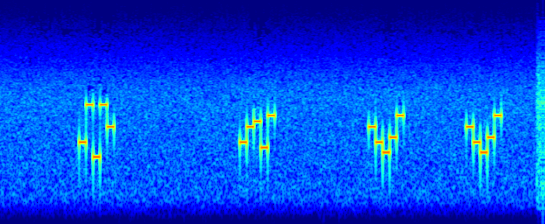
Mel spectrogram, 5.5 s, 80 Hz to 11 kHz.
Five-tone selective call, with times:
0.8-1.2 44117
2.4-2.8 47839
3.7-4.1 74259
4.7-5.0 74259

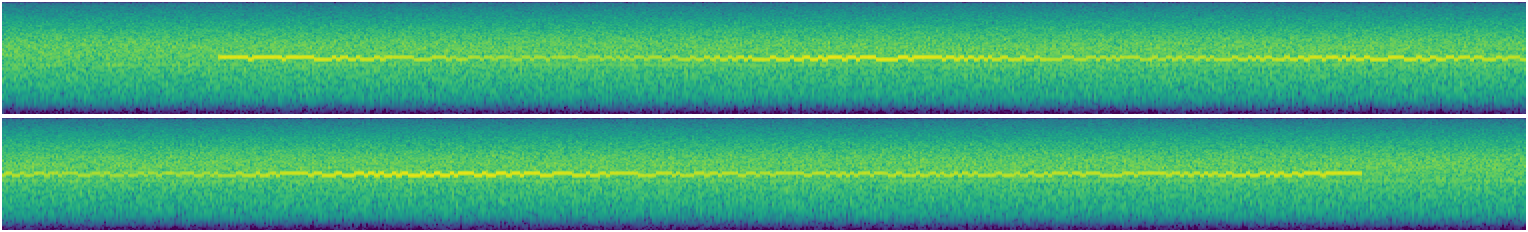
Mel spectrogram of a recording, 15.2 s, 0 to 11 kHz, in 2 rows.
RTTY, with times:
2.1-3.4 OZ0CYU
3.5-3.9 DE
4.0-5.0 G5JS
5.2-5.7 TNX
5.8-6.3 FER
6.5-7.0 QSO
7.2-8.2 PAUL,
8.3-8.8 73
9.0-9.6 AND
9.8-10.5 GL.
10.6-12.1 OZ0CYU
12.3-12.6 DE
12.8-13.8 G5JS
13.9-14.3 SK

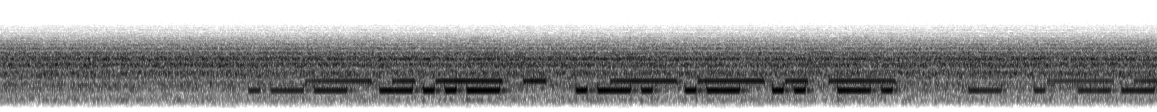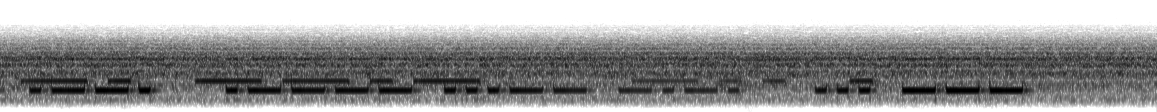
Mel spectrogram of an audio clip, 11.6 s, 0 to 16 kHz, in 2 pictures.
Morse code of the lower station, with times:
1.2-2.5 WX
2.9-4.5 RAIN
4.8-6.5 TEMP
6.9-9.5 13C
9.9-10.9 SO

